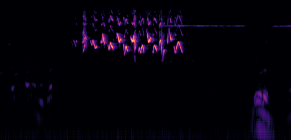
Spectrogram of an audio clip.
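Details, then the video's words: An ultramarine grosbeak delivers a campeada phrase, about two seconds of fast, bright, zigzagging whistled notes, set between quiet stretches with a few faint low sounds before and a voice afterward. "Campeada de Azulão"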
